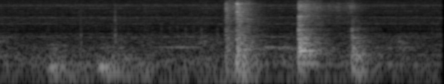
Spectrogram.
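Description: Three sharp clicks in quick succession about a second in, from a honey container's lid being opened and handled.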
